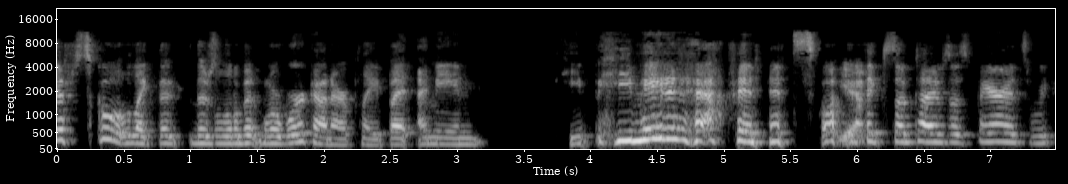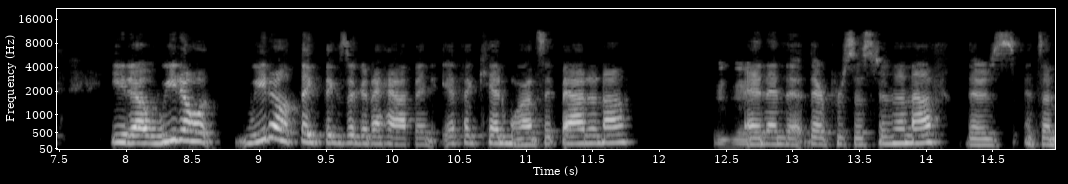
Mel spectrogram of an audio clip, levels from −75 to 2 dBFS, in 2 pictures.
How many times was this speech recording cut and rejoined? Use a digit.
0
